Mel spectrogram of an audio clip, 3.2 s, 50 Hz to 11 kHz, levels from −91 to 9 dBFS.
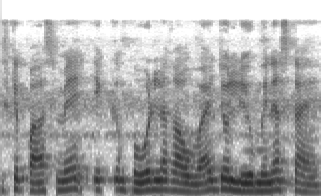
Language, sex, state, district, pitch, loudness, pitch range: Hindi, male, Bihar, Darbhanga, 150 Hz, -14 LUFS, 140-160 Hz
